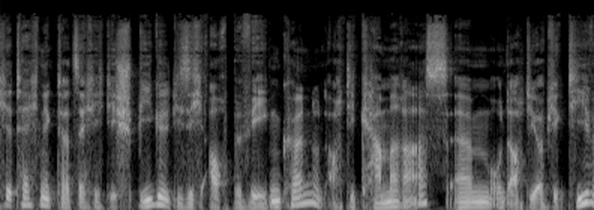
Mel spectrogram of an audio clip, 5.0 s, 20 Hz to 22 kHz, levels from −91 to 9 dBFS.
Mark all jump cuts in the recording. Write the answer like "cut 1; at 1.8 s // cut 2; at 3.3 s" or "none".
none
